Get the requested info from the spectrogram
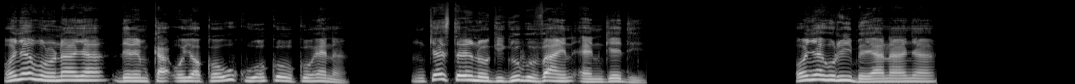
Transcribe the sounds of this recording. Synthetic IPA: o˦ɲe˦ɦʊ˨ɾʊ˨na˦ɲa˦dɪ˨ɾɪ˨m̩˨ka˨ʔʊ˨jɔ˨kɔ˨u˦kʷu˨o˦ko˦o˨ko˦ɦe˦na̰˨ | ŋ̩˨ke˦s̬te˦ɾe˦no˨ɡi˨ɡu˦bu˨va˦ɪ˨n˨ɛ˨n˨ɡe˦dḭ˨ | o˦ɲe˦ɦʊ˨ɾi˦be˨ja˦na˦ɲa˦

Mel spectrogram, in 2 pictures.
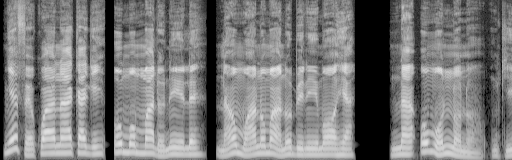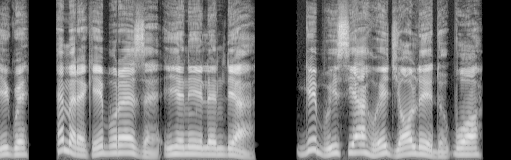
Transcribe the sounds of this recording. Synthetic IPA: ɲe˦fe˨kʷa˦na˦ka˦ɡɪ˦ʊ˦mʊ˨m̩˦ma˦dʊ˨niː˦le˦na˨ʊ˦mʊ˨a˦nʊ˦ma˦˨nʊ˦bi˨ni˦m˦ɔ˦ɦja˦ | na˨ʔʊ˦mʊ˨n̩˦nʊ˨nʊ̰˨ŋ̩˨ki˨˦i˦ɡʷe˦ | e˦me˨ɾe˨kɪ˨ɪ˦bʊ˦ɾe˦zḛ˨i˦ɦe˦niː˦le˦n̩˦dɪ˦a̰˨ | ɡɪ˦bʊ˨i˦si˦a˦ɦʊ˨e˦d͡ʒi˨ɔ˦le˨do̰˨k͡pʊ˦ɔ˦

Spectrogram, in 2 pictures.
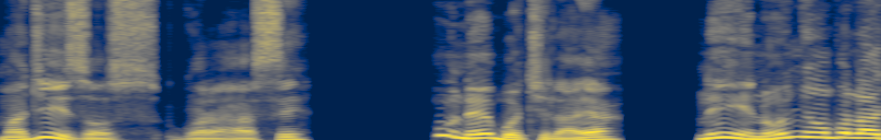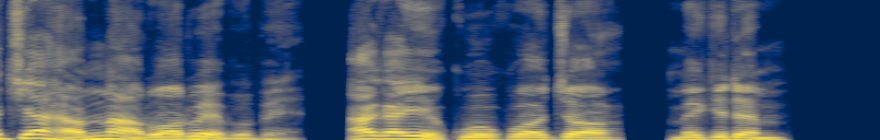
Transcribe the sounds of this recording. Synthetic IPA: ma˨d͡ʒi˦˨s̬ɔ˨sɡʷa˨ɾa̰˨ɦa˨sɪ˦ | u˦ne˨e˦ɡ͡bo˨t͡ʃi˨la̰˨ja˦ | ni˦ɦi˨no˦ɲe˦ɔ˦bʊ˦la˦d͡ʒi˦a˦ɦa˨m̩˦na˨ɾʊ˦ɔ˦ɾʊ˦e˨bo˨bḛ˨ | a˦ɡa˦ɣe˦e˨kʷu˦o˦kʷu˦ɔ˦d͡ʒɔ˦ | me˦ɡi˦de˦m̩˦

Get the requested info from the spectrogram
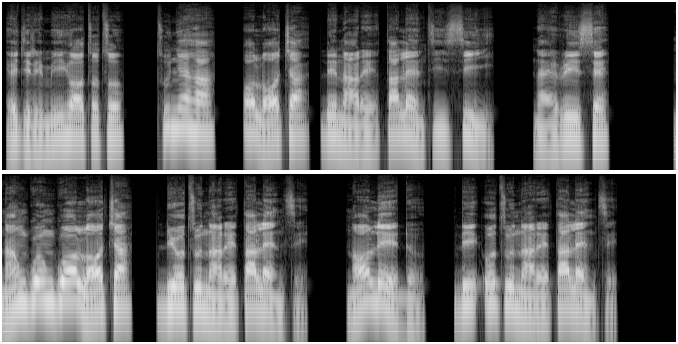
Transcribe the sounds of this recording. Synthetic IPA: e˦d͡ʒi˨ɾi˨m̩˦i˦ɦe˦ɔ˦tʊ˦tʊ˦ | tu˦ɲe˦ɦa˦ | ɔ˦lɔ˨ɔ˦t͡ʃa˦dɪ˦na˨ɾɪ˨ta˦le˦˨n̩˨ti˨si˦˨ | na˨e˨ɾi˦i˦se˦ | na˨ŋ̩˦ɡʷo˦ŋ̩˦ɡʷɔ˦lɔ˨ɔ˦t͡ʃa˦ | dɪ˦o˦tu˦na˨ɾɪ˨ta˦le˨n̩˨tɪ̰˨ | nɔ˦le˨e˨do̰˨ | dɪ˦ʔo˦tu˦na˨ɾɪ˨ta˦le˨n̩˨tɪ̰˨

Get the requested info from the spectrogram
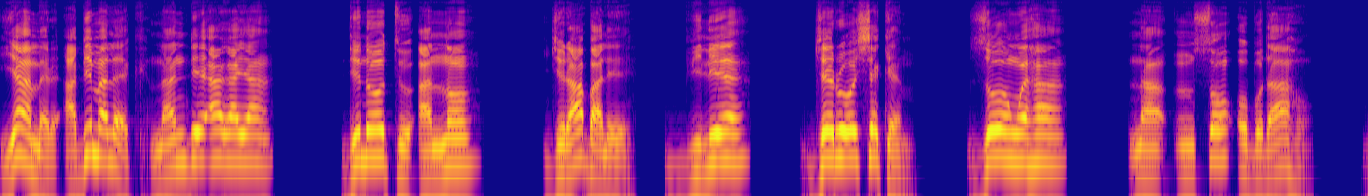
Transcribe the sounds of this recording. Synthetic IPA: ja˦˨me˨ɾḛ˨ʔa˨bi˦me˦le˨kna˨n̩˦dɪ˦a˦ɣa˦ja˦ | dɪ˦no˦tu˨ʔa˨n̩˨nɔ˦ | d͡ʒi˨ɾa˦ba˨lɪ̰˨ | bi˨li˦e˦ | d͡ʒe˦ɾo˦ʃe˦kḛ˨m̩˨ | zo˦o˦ŋʷe˦ɦa˦ | na˨n̩˨sɔ˦o˨bo˨da˨a˦ɦʊ̰˨

